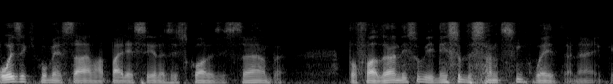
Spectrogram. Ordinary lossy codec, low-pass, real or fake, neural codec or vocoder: none; none; fake; codec, 16 kHz, 1.1 kbps, Voila-Tokenizer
